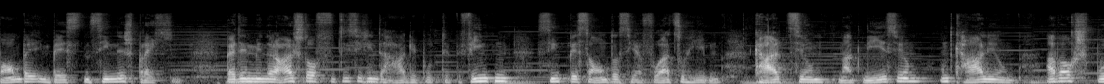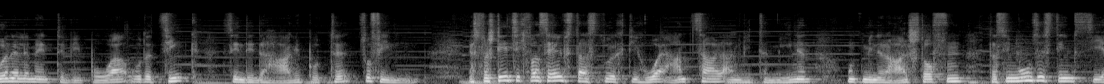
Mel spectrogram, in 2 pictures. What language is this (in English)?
German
